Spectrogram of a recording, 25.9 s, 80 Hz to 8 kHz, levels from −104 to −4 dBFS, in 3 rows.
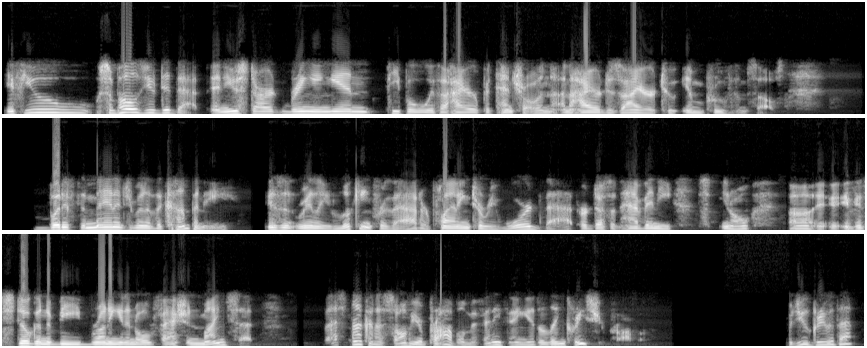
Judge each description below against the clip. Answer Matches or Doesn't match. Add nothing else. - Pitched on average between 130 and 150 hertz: Matches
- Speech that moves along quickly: Doesn't match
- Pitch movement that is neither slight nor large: Doesn't match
